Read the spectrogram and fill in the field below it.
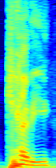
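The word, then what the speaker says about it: Kedi: You are going to love this movie, Keddie.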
